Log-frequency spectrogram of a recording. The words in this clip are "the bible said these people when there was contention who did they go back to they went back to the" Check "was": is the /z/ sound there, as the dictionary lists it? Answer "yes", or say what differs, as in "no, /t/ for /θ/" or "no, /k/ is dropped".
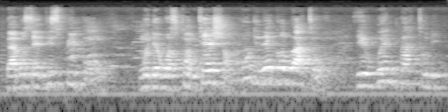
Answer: no, /s/ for /z/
